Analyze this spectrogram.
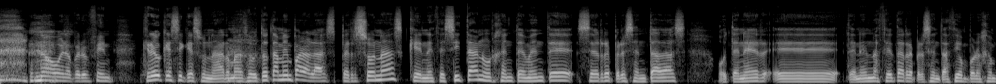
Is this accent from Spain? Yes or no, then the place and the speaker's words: yes; Spain; la Idoia y yo como españolas teníamos esta cosa de... Estamos en México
